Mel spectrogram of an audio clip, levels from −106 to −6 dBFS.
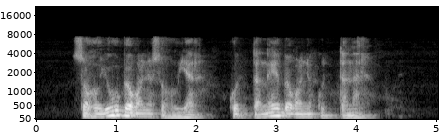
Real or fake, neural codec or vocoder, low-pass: fake; codec, 24 kHz, 6 kbps, HILCodec; 7.2 kHz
